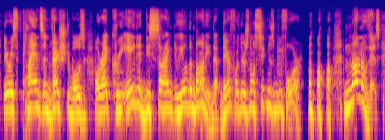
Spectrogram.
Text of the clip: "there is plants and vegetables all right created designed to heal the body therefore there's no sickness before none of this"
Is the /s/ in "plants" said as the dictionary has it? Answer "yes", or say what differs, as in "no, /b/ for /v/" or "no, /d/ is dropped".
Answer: yes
